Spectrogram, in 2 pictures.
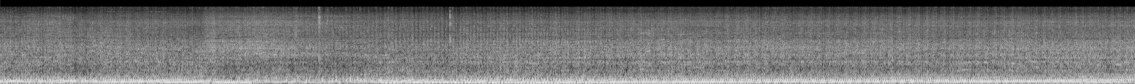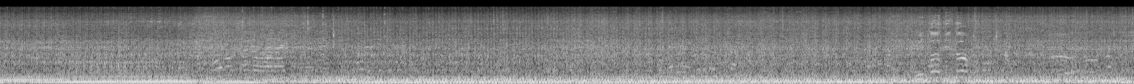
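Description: A vehicle's engine running as it drives, heard from inside the vehicle, its pitch dropping about two seconds in and again around thirteen seconds as it slows, over a steady hiss of road noise on wet pavement.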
